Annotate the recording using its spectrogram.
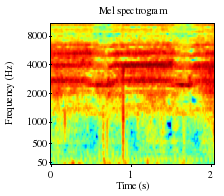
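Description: Insects shrilling steadily in the grass and trees, a continuous high-pitched hum, with a few light clicks and scuffs from boots on the dirt trail.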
